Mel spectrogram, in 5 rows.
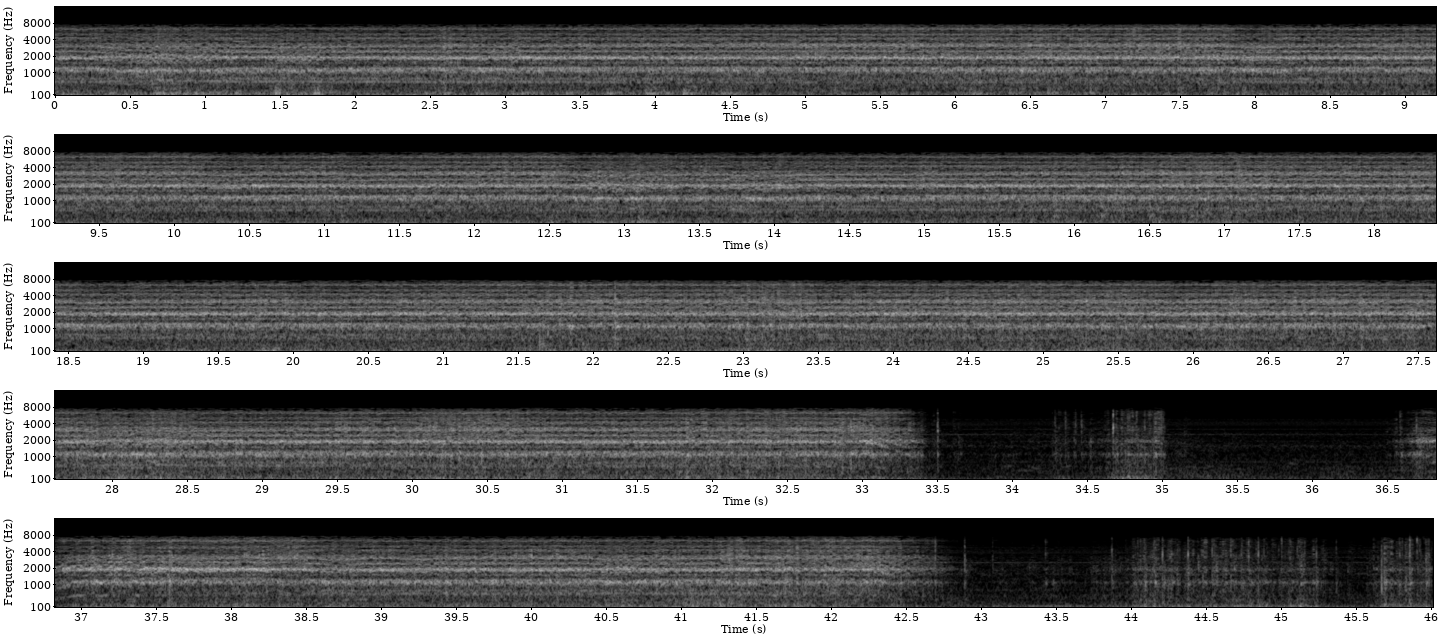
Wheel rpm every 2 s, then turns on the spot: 160, 160, 160, 160, 160, 160, 160, 160, 160, 160, 160, 160, 160, 160, 160, 160, 110, 10, 90, 160, 160, 40, 10.
34-36 44-46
